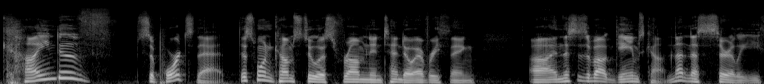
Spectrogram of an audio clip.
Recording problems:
none

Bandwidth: 14.5 kHz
